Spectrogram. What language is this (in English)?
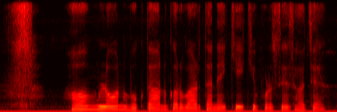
Magahi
